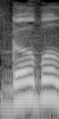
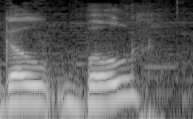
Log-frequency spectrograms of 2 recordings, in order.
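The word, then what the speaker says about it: Gobul: I pronounce Gobel like Go Bull.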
